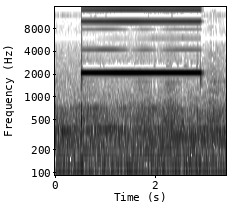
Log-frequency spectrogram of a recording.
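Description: A multimeter gives one continuous, clear, high beep of about two and a half seconds during a continuity test on a three-way headlight switch, over a quiet background.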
